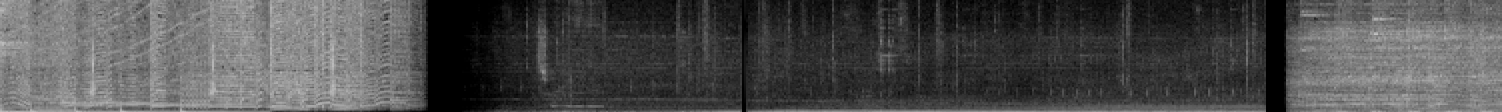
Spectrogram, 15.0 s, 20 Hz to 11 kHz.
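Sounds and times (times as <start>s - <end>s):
loud festive music: 0.0s - 4.3s, 12.9s - 15.0s
vehicle engine drone in cabin: 5.7s - 12.7s.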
